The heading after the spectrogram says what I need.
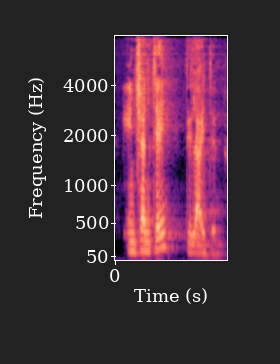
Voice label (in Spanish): Voice Acting es M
